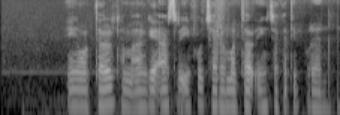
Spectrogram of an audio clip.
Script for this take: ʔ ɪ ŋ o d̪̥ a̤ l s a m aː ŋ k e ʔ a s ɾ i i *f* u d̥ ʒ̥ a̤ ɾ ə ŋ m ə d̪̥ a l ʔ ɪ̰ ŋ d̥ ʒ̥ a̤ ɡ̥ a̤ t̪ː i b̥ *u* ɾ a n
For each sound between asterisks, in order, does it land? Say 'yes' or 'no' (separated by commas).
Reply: yes, yes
